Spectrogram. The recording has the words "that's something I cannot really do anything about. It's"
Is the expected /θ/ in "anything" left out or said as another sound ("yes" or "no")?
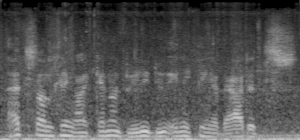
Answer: no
